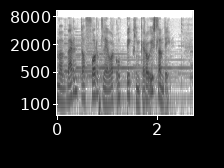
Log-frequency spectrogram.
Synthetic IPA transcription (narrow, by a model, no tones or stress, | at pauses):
mavɛɾnt̪awfɔɾt̪lɛːvaɾʔʊpːʏcːɪŋkaɾʔa̰wʔɪst̪lant̪ɪ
